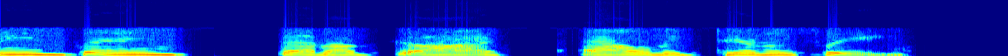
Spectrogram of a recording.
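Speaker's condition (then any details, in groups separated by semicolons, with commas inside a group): Cerebral palsy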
